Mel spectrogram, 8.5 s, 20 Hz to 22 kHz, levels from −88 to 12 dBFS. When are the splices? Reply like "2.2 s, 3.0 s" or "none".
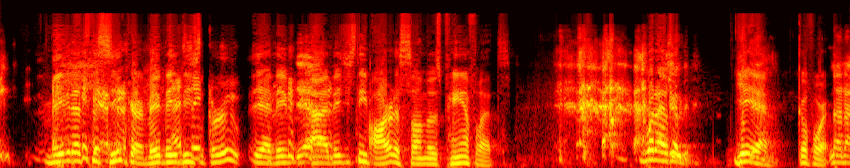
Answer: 2.0 s, 3.7 s, 6.7 s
